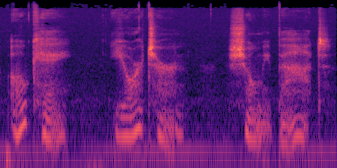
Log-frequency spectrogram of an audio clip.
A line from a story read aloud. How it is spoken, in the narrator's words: giggled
